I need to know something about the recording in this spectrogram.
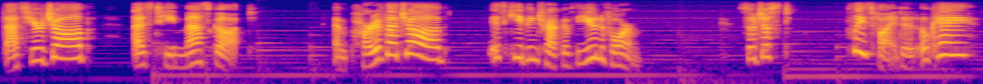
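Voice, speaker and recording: A woman's voice: high-pitched, very animated, slow pace, pauses often, sharp tone, dull audio, faint music behind, exaggerated voice. An actress playing a teenage girl who reads school announcements over the speakers, dry and exasperated. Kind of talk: audio drama reading school announcements.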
